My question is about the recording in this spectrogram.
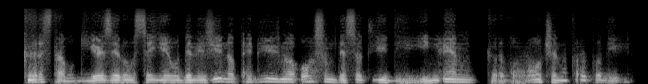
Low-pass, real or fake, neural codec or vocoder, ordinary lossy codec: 14.4 kHz; fake; codec, 44.1 kHz, 0.9 kbps, DAC; none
